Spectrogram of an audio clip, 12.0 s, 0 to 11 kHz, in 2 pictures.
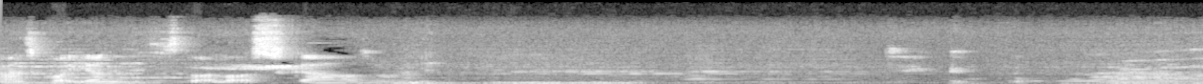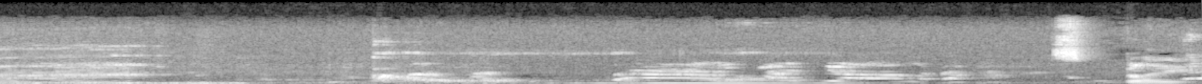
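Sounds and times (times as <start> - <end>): deep rumble of film score: 0.0 - 11.3
low steady hum: 0.0 - 12.0.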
